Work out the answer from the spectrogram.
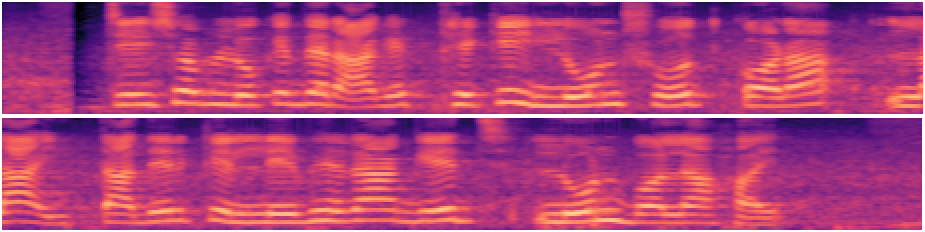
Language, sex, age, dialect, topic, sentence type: Bengali, female, 25-30, Western, banking, statement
